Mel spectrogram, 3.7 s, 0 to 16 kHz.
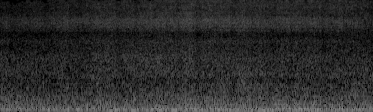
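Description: Heavy ocean surf of 10 to 15 feet rolls and breaks off Tahiti during a pro surfing contest, a steady roaring wash of water with wind noise buffeting the microphone throughout.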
